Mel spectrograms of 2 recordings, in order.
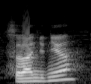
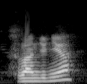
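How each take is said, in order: No difference in how they are said.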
